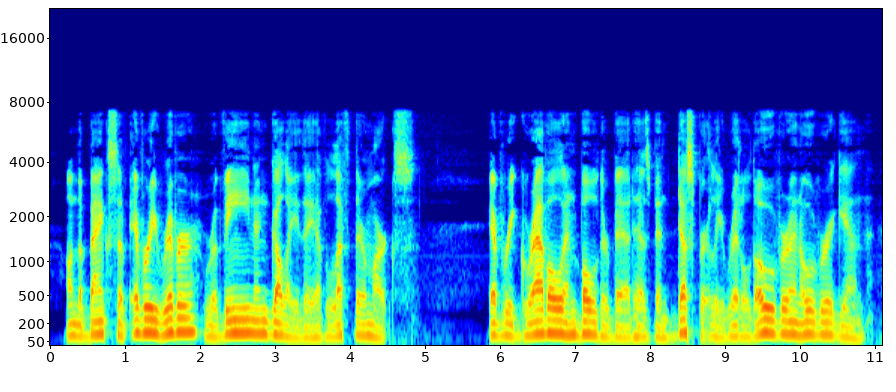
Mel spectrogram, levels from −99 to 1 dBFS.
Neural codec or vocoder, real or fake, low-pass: none; real; 7.2 kHz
